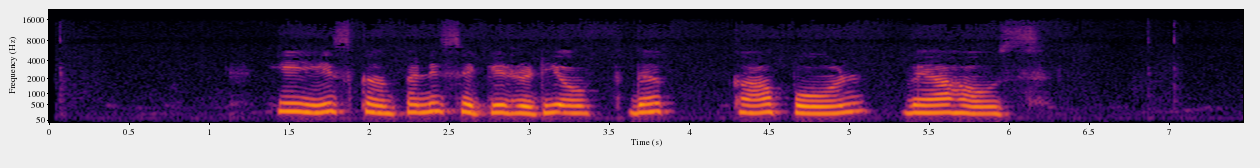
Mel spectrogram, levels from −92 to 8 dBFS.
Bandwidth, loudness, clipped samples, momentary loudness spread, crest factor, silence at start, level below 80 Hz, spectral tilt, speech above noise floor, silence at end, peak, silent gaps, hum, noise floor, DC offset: 14 kHz; -23 LUFS; under 0.1%; 7 LU; 14 dB; 1.4 s; -72 dBFS; -6.5 dB/octave; 43 dB; 1.5 s; -10 dBFS; none; none; -64 dBFS; under 0.1%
